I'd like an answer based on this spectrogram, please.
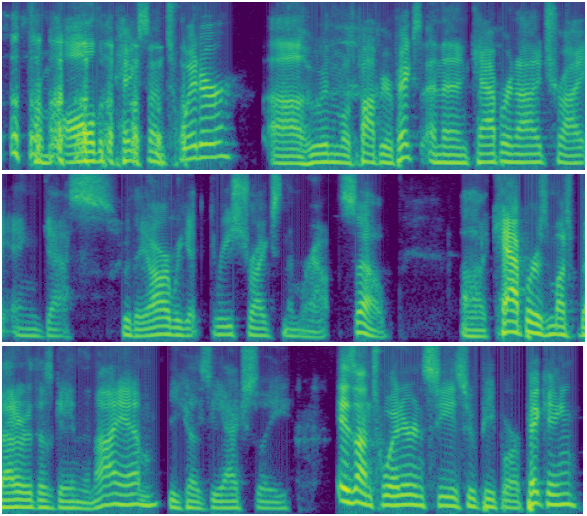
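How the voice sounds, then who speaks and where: A man's voice: mid-range voice, animated, brisk, dry recording, clean studio sound. A man co-hosting a podcast in casual chat, loose and easygoing, laughing often. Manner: chatty, laughs easily, loose pacing with fillers. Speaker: podcast co-host.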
